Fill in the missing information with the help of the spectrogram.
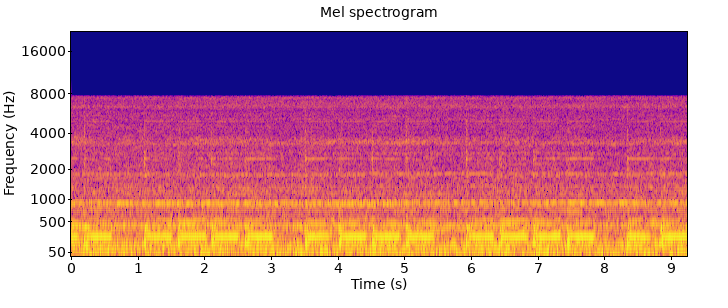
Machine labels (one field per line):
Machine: slide rail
